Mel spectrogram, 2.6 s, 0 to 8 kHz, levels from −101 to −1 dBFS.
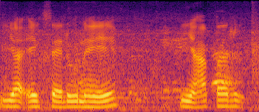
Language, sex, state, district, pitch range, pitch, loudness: Hindi, male, Maharashtra, Mumbai Suburban, 145-160 Hz, 150 Hz, -14 LUFS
